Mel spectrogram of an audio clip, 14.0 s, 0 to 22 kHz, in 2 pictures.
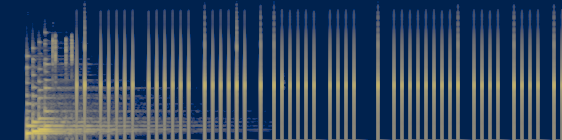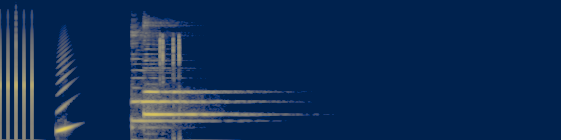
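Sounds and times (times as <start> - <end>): keyboard typing clicks: 0.4 - 7.5, 8.8 - 9.6.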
